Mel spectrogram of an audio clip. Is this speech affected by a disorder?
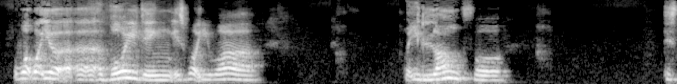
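Yes: stammer; formerly a big problem in life and part of identity; stammer no longer felt as a problem or obstacle; speech flows more easily when talking about non-duality, less stammering; here repeated sounds.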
